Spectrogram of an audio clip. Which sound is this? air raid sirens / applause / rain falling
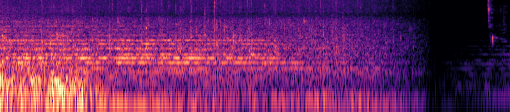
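rain falling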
